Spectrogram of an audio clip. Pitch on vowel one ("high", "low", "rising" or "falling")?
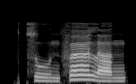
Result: low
